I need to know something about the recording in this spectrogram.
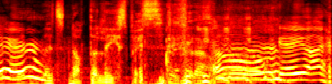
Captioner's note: laughs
